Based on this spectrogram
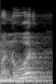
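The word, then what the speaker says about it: manoeuvre: सो उसको बोलते हैं मनोवर। स्पेलिंग देख लें, एम ए एन ओ ई यू वी आर ई, नॉट वी ई आर, वी आर ई।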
